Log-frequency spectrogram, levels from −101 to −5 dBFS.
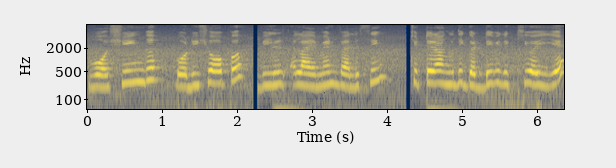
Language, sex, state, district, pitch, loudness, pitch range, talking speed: Punjabi, female, Punjab, Pathankot, 245 Hz, -16 LUFS, 225-270 Hz, 130 wpm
